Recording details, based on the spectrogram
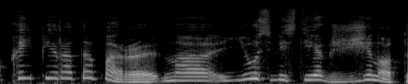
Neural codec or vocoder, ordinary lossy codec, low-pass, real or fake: none; AAC, 48 kbps; 14.4 kHz; real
